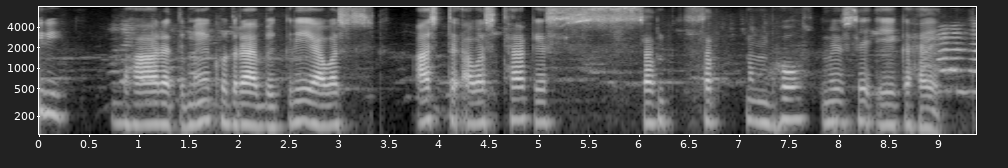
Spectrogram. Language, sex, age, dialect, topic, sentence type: Hindi, female, 56-60, Kanauji Braj Bhasha, agriculture, statement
